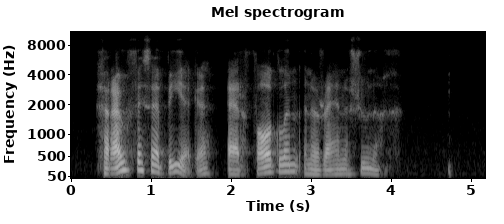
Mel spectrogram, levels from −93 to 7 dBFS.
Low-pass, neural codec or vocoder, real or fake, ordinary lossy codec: 7.2 kHz; none; real; Opus, 16 kbps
